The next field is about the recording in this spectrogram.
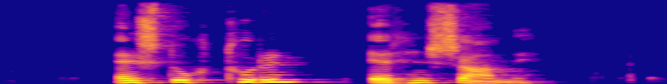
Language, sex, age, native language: Icelandic, female, 60-69, Icelandic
